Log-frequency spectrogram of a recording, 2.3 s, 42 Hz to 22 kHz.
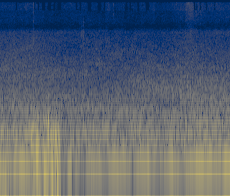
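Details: Duracrest 2-speed box fan switched to high speed: after a brief bump, a steady low motor hum with rushing air holds even and smooth; normal running on high.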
